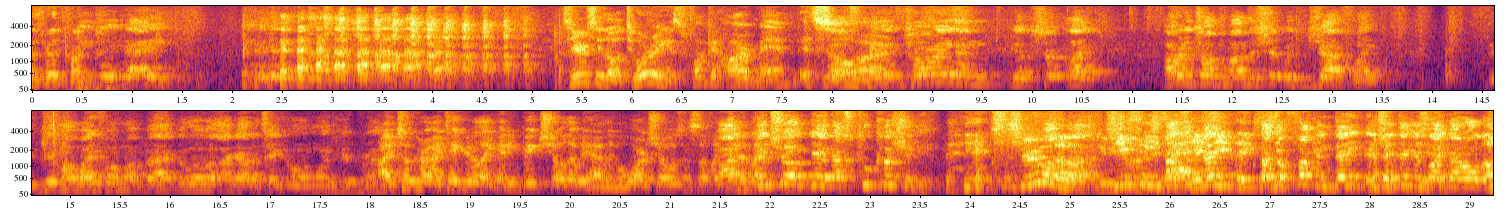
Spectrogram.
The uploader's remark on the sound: The quality of the recording is not the best but we were recording in a hotel room at an open-bar DJ camp, so deal with it.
